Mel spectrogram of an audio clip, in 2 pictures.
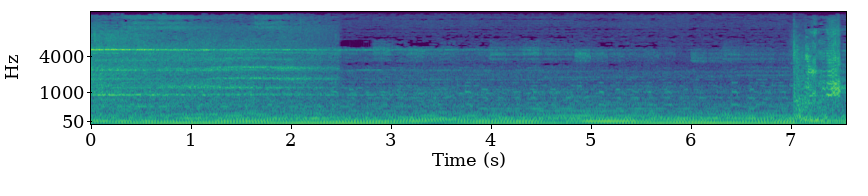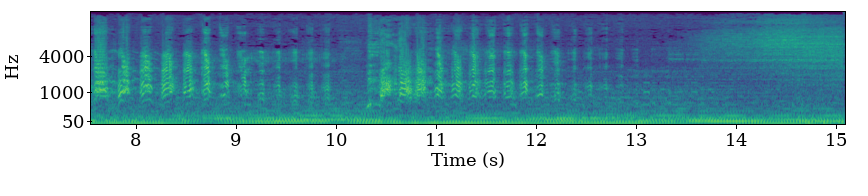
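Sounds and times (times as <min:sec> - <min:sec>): low background music drone: 0:00.0 - 0:15.0
villain laughing: 0:07.1 - 0:13.3.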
